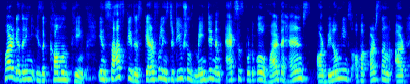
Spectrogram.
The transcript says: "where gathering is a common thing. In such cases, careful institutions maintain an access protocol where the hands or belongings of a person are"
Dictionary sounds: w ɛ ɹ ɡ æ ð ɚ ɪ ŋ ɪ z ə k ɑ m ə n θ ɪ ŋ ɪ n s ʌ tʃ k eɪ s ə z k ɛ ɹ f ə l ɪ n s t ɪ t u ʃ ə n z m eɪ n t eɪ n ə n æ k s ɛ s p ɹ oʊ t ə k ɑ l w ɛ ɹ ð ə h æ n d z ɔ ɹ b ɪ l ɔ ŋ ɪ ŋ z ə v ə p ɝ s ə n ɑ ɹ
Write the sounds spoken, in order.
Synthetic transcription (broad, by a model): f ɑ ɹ ɡ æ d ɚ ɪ ŋ ɪ z ə k ɑ m ə n t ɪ ŋ ɪ n s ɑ s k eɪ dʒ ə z k ɛ ɹ f ə l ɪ n s t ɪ t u ʃ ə n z m eɪ n t eɪ n ə n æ k s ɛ s p ɹ oʊ t ə k ɑ l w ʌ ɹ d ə h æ n d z ɔ ɹ b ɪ l ɔ ŋ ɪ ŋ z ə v ə p ɝ s ə n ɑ ɹ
